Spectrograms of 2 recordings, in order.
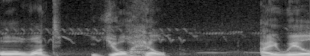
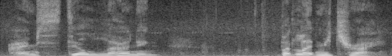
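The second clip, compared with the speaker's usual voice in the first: ordinary talk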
